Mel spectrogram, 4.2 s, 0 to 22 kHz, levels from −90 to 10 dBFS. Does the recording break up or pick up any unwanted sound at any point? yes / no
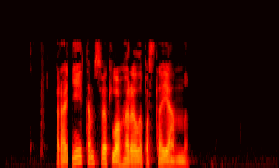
yes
